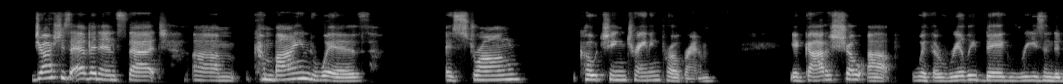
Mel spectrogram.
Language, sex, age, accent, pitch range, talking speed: English, female, 30-49, American, 170-215 Hz, 125 wpm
